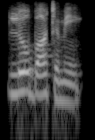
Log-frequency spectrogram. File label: "lobotomy", Indian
